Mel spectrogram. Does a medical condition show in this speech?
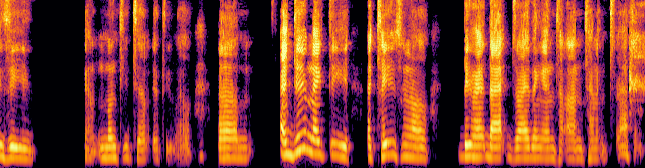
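Yes: spinal muscular atrophy; genetic, from birth.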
